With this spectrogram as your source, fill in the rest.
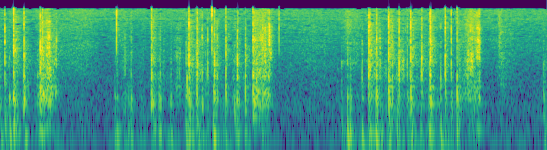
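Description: Long, pale, manicured nails and fingertips tap and scratch across a flat painted canvas of a sugar skull lying on a table, its thin, solid, dry painted surface giving back dense, crackly clusters of short taps. The bursts come in bunches separated by brief quieter stretches, with a dull, low body and little brightness.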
